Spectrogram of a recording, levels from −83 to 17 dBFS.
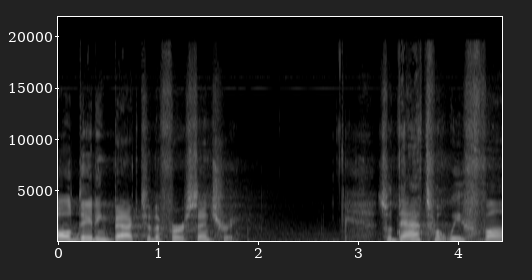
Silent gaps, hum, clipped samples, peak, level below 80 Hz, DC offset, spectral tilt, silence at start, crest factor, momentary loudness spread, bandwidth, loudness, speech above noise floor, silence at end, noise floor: none; none; under 0.1%; -10 dBFS; -78 dBFS; under 0.1%; -4.5 dB/octave; 0 s; 22 dB; 21 LU; over 20 kHz; -31 LUFS; 37 dB; 0 s; -67 dBFS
